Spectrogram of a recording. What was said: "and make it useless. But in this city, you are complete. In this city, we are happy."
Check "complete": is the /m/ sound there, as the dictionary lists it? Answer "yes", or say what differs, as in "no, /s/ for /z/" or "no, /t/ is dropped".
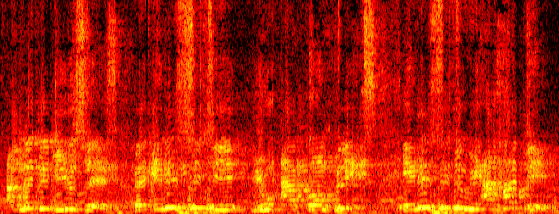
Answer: yes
